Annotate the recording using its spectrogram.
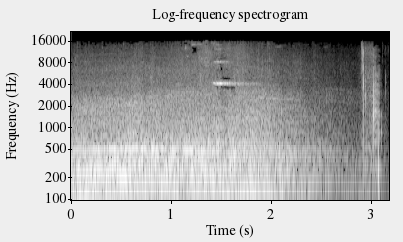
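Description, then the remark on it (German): A bus's loud engine rumble fades as the driver brakes hard, with a brief high brake squeal midway, followed by a few sharp knocks and rattles at the end. “Und dann läuft sicher irgend so ein blindes Huhn über die Strasse und der Buschauffeur geht voll auf Kletz.”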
